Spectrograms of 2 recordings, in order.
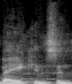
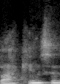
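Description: First: The first syllable sounds like 'bake'. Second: The first syllable sounds like 'back'. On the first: This is the name's earlier pronunciation. "he's gone from Bakinson" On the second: This is the name's newer pronunciation. "to Backinson this week"

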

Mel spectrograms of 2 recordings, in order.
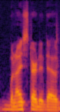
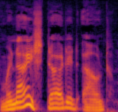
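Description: First: It is said in the speaker's ordinary voice. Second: It is said in a put-on old man's voice.

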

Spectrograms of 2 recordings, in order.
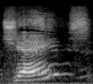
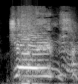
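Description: First: It is said like a puzzled question. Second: It is said in a hysterical way.

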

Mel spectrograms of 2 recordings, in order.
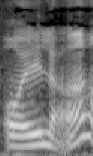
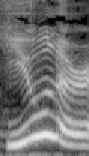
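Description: First: The name is pronounced the German way. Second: The name is pronounced the international way.

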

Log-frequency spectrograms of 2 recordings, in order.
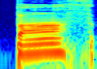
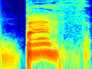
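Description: First: The vowel is long, like in 'car'. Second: The vowel is short, like in 'trap'. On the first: The speaker is from the south of England. "In southern areas, people tend to say Bath with an R sound" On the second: The speaker is from the north of England. "in northern parts, people tend to say Bath with an A sound"

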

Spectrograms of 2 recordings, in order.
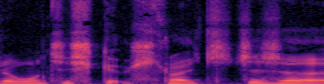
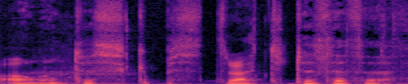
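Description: First: It is said in a plain, ordinary voice. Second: It is said in a sexy French-like voice.

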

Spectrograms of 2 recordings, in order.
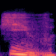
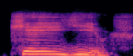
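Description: First: The word is said as one syllable. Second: The word is said as two syllables. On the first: The speaker calls it wrong. "mispronounce it. They say Kyiv" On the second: The speaker calls it right. "It is two syllables"

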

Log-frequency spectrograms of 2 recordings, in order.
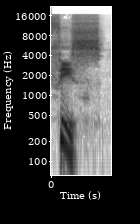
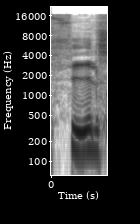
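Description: First: The word is said without an l sound. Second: The word is said with an l sound. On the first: This is how the name is actually pronounced. "Det uttalet då, FIS" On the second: This follows the spelling of the name. "som det stavas"

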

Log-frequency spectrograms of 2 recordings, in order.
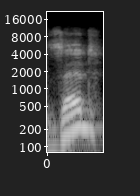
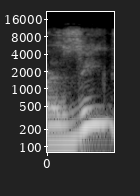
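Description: First: The letter is said the non-American way, like 'zed'. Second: The letter is said the American way, like 'zee'.

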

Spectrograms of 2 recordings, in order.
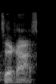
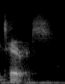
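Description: First: The word is pronounced the French way. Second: The word is pronounced the English way. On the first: This is the local usage. "It's a Quebec thing" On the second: This is not the local usage. "we don't say terrace"

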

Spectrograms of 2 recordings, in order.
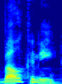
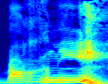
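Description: First: It is said clearly, in a sober voice. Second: It is said slurred, in a drunk voice.

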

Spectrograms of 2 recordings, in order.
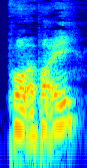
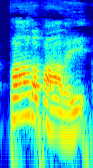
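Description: First: It is said in a British accent. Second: It is said in an American accent. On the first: "in like a British accent?" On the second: "my American accent's so bad"

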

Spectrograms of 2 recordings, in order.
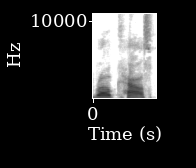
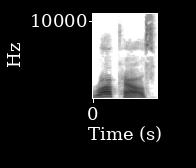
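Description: First: The first word has a long 'oh' vowel. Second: The first word has a short 'o' vowel. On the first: The speaker calls it wrong. "I say" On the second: The speaker calls it right. "but apparently it's the Rock House"

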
